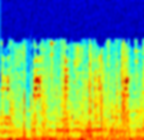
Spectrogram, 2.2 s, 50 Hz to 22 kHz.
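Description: Horse hooves pounding in a steady gallop in Red Dead Redemption 2, a continuous clip-clop rhythm set against a dense, busy backdrop of game noise, with no talking.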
